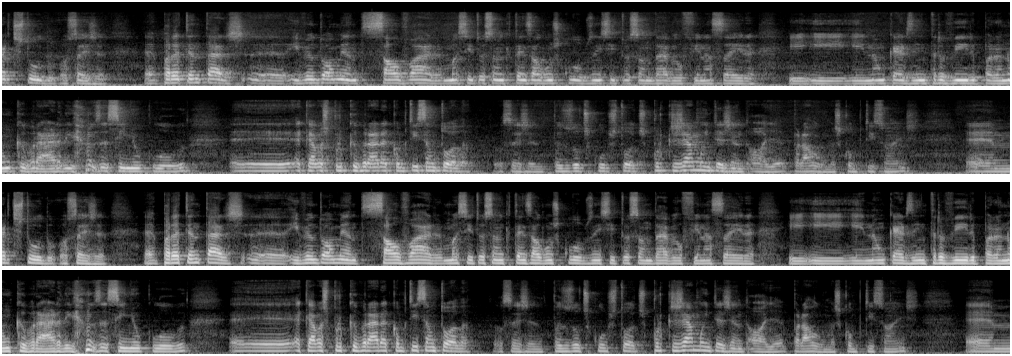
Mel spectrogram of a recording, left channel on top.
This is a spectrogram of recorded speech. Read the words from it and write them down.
tudo, ou seja, para tentares eventualmente salvar uma situação em que tens alguns clubes em situação débil financeira e não queres intervir para não quebrar, digamos assim, o clube, acabas por quebrar a competição toda, ou seja, depois os outros clubes todos, porque já muita gente olha para algumas competições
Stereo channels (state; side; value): normal; both; correlation 0.72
